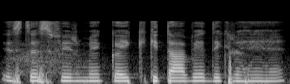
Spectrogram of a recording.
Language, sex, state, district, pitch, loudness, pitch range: Hindi, male, Assam, Kamrup Metropolitan, 160 Hz, -18 LUFS, 155-165 Hz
